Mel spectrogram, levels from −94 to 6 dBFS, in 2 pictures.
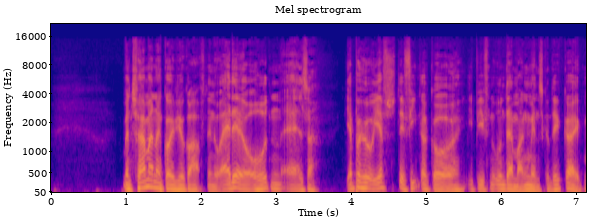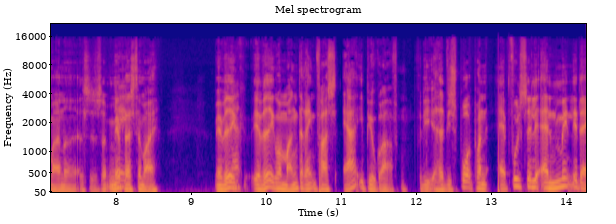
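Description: At 1.47, 4.08, 10.73 and 13.11 s the speech picks up a DC step: the waveform's zero line suddenly jumps by about -14 to -13 dBFS, then drains away through a 20 Hz high-pass. Each one lands as a short low thump under the unchanged voice.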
